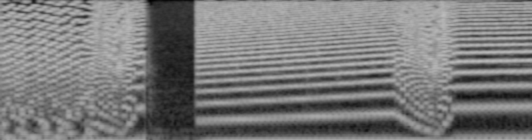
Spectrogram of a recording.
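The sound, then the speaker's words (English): A square-wave synth with randomized partials and light unison detune plays through a phaser set to deeper, hertz and octave mode. The buzzy, loud tone has sweeping comb-like phasing and cuts out briefly near the first second, then returns with further sweeps. “Set the phaser mode to deeper and set it to hertz mode. On octave mode, it sounds like this.”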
